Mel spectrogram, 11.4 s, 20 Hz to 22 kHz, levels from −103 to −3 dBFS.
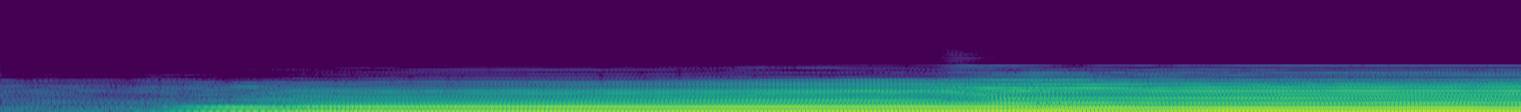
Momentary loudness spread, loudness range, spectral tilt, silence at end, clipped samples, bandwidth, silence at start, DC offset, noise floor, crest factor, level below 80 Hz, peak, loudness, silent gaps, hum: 10 LU; 8 LU; -13 dB/octave; 0 s; under 0.1%; 1.4 kHz; 1.4 s; under 0.1%; -63 dBFS; 12 dB; -22 dBFS; -8 dBFS; -24 LUFS; none; none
